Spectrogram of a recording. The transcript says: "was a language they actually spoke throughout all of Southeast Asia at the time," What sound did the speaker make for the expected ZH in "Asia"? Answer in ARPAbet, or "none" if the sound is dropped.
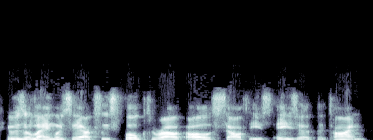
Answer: ZH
